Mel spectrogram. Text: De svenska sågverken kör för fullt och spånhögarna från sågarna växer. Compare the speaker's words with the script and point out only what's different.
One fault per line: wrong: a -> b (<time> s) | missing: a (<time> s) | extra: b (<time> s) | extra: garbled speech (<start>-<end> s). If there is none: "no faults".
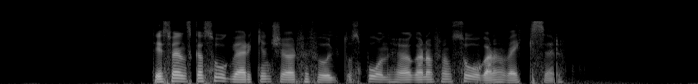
no faults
